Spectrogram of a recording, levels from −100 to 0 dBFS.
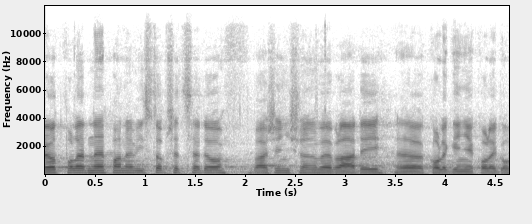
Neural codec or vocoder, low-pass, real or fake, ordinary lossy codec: none; 10.8 kHz; real; Opus, 32 kbps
